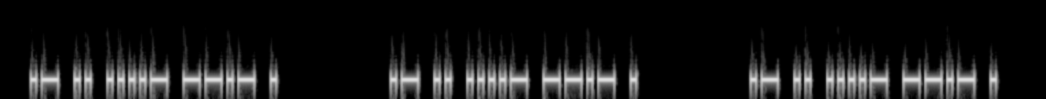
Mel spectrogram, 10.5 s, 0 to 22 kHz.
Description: Morse code, heard as a keyed tone, about 22 wpm, 690 Hz. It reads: AI4QE AI4QE AI4QE
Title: USA Call Signs - 5 Characters - Repeated 3x - 22wpm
